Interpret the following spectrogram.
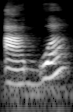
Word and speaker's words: água: exemplo da palavra água quando eu digo água eu escuto o som do g e o som do então na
